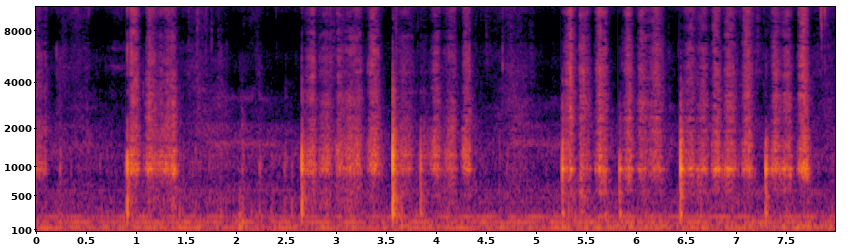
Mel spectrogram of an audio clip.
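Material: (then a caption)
Chalk. A thick pink chalk stick, held in a ringed hand, writes and underlines on a small wooden-framed chalkboard lying flat. Quiet, dry scratching strokes are broken by short, sharp taps as the chalk meets the board, with a faint squeaky tone near 1.2 kHz. A low, steady hum sits underneath.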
